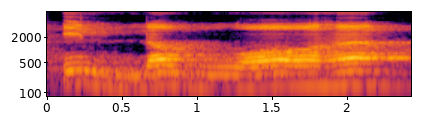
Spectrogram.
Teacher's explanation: لفظ اللہ کے نام سے پہلے زبر ہے تو لفظ اللہ کے نام کو موٹا کرنا ہے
